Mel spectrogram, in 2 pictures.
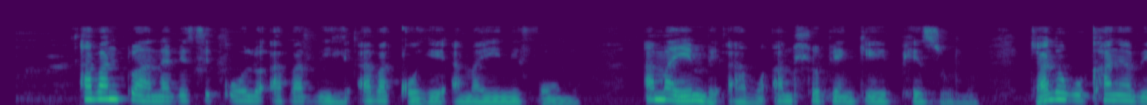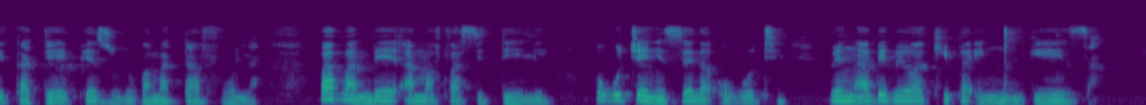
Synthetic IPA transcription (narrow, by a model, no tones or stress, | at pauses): aβantʼwanaβesiɣɔlɔʔaβaβiliʔaβaɡ͡ǃʱɔɣɛʔamajunifɔmɔ | amajɛmbʱɛʔaβɔʔam̩ɬɔpʰɛŋkʼɛpʰezṵlu | nd͡ʒʱalɔɣukʰaɲaβɛɡ̥ʱad̥ʱɛpʰezuluɣwamatʼafula | βaβambʱɛʔa̰mafasid̥ʱeli | uɣut͡ʃʼeŋisɛlaʔṵɣutʰi | βɛŋaβɛβɛwakʰipʰaʔiŋ͡ǀʱiɣɛːza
